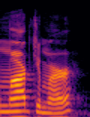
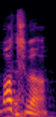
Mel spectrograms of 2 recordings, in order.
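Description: First: It is said with an American accent. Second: It is said with a British accent.

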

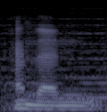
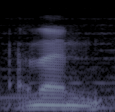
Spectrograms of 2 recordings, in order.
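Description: Both takes have the same delivery.

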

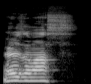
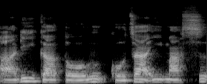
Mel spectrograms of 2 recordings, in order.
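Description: First: It is said in one flowing, rhythmic stretch. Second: Each syllable is said separately, one at a time.

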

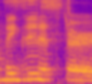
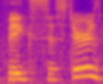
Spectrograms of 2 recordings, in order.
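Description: First: The middle consonant is a buzzing z sound. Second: The middle consonant is a plain s sound. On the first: The speaker calls it right. "I need you to emphasize the Z" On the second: The speaker calls it wrong. "Y'all always say big sisters"

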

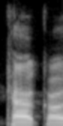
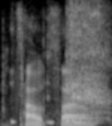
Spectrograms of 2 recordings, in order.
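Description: First: It sounds like the English word cow twice. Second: It has a Mandarin-like vowel and tones. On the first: The speaker calls it wrong. "You don't say it, cow cow" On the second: The speaker calls it right. "It's supposed to be Cao Cao"

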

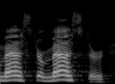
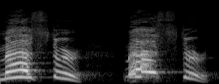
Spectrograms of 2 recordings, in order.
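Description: First: It is said in a calm, even tone. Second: It is said with panicked, incredulous fear.

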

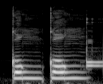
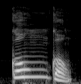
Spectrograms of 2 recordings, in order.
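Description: First: The second syllable keeps the full first tone. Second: The second syllable is in the light neutral tone. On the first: The speaker calls it wrong. "而不是公公" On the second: The speaker calls it right. "正确的读音应该是轻声公公"

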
